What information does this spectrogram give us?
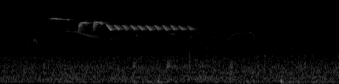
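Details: Lesser whitethroat: a thin introductory whistle, then a level, rapid, dry rattle of about a dozen clipped notes, with faint distant bird calls afterwards.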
